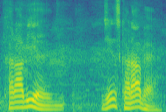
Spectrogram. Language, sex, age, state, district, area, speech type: Urdu, male, 18-30, Bihar, Saharsa, urban, spontaneous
